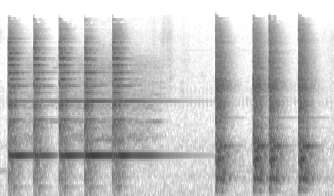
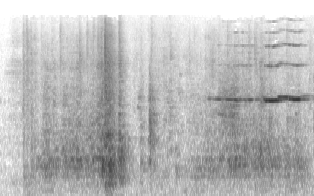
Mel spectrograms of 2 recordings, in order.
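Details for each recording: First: Moped exhaust silencer struck by hand, compared with the MBK Kansas's: quick groups of four or five metal taps, each ringing with a clear sustained tone; silencer sounds open inside, not clogged like the MBK Kansas's, which sounded full of muck. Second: MBK Kansas moped, brakes reported squeaking by the owner, checked before a road test: a short, thin, high-pitched squeak rising as the brake lever is squeezed, over handling noise; brake squeal.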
